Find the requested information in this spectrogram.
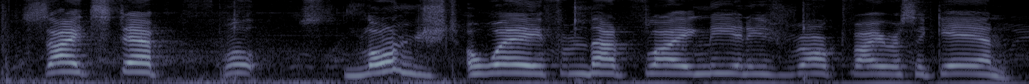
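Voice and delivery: high, loud play-by-play yell; excited shout. Real, not acted. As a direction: call the hit with a burst of excitement. Excited fight commentary.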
